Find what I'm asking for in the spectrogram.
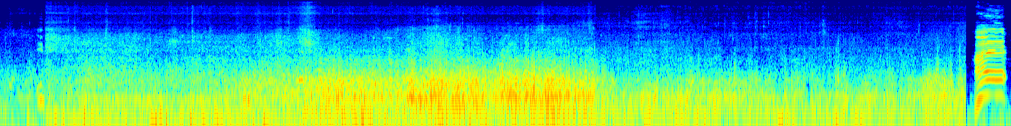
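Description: Strong wind at sea buffets a fishing boat off Fujairah in the UAE, a loud gusting rumble swelling and easing against the hull and microphone, ending with a short sharp tonal sound.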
